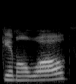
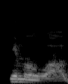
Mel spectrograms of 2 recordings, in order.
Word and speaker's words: Gimmelwald: and dear to my heart uh that's called gimmelwald and gimmelwald how you spell it it's uh g i m e l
